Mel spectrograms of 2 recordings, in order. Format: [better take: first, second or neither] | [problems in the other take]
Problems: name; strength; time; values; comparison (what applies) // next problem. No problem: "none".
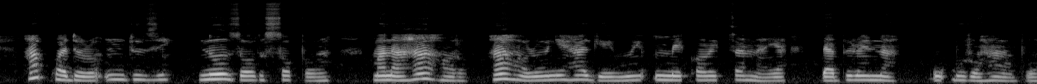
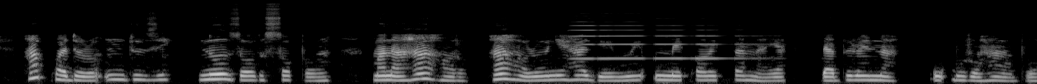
first | noise reduction (neural mask model RNNoise)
